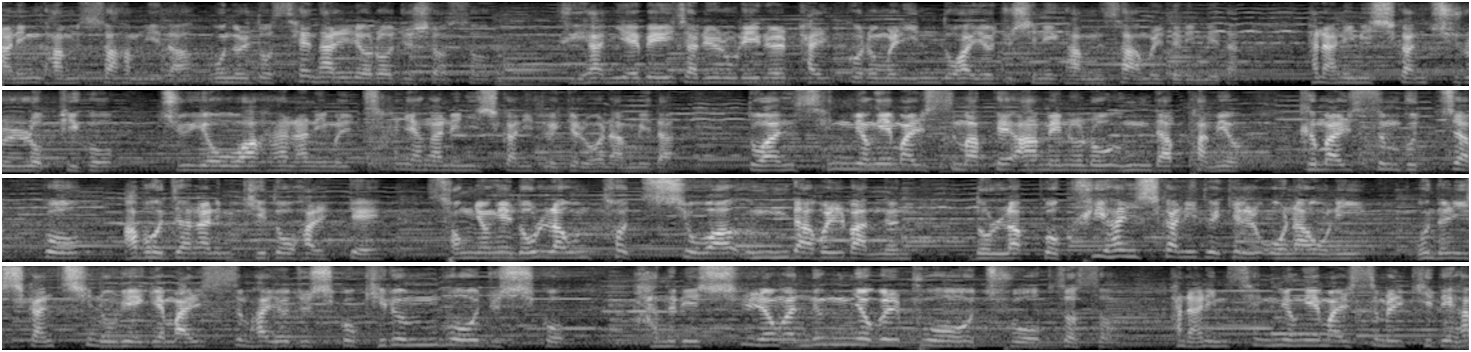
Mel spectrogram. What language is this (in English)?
Korean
